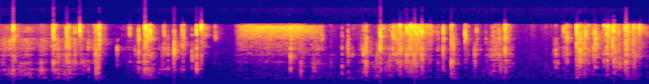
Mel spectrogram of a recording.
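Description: Gloved fingertips scratch, press and crinkle a full, soft plastic packet of wet wipes resting on a wooden table. Bursts of bright, crackly crinkling come in clusters, broken by short quiet gaps. A smooth, steady rubbing hiss fills the middle of the clip.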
